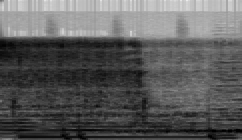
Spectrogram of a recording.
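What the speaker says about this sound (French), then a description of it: "On va mettre de l'eau donc dans le canari." Water pours steadily into a clay canari pot, a continuous close splashing and gurgling stream that thins partway through, alone without talk.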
